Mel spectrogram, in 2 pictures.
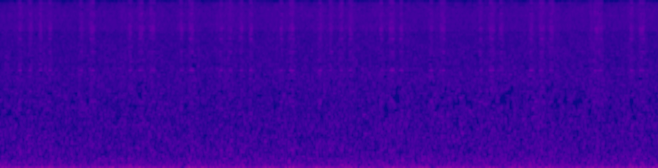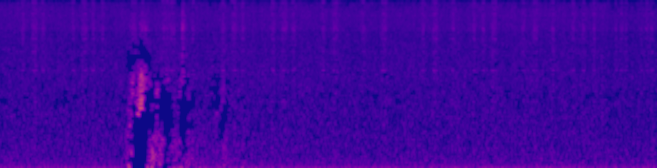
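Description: Near silence with faint hiss, broken once about eight seconds in by a single brief click.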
